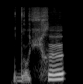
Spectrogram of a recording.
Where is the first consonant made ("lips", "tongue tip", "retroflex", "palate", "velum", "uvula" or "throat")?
tongue tip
